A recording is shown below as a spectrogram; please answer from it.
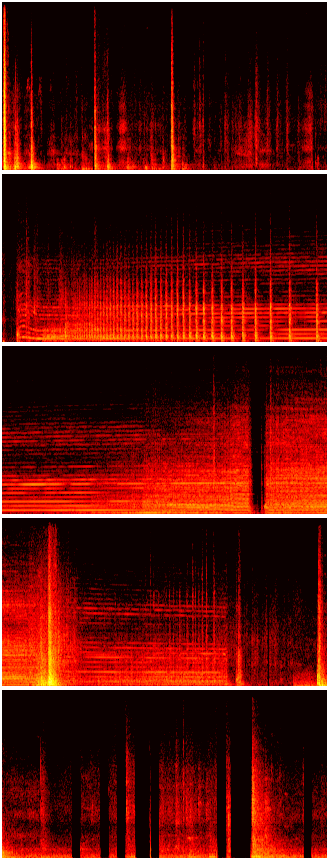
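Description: A trailer load of firewood is dumped out: a rising motor whine that holds steady for several seconds, then scattered thuds and clatters of wood tumbling out, with quiet gaps in between.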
